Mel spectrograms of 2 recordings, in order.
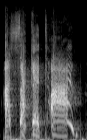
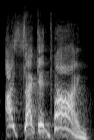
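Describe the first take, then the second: First: High, slow yell, still exasperated; outraged yell again. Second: High, slow, exasperated yell; outraged yell. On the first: Repeating the second cancellation to friends, exasperated yell. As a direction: repeat it in disbelief. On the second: Telling friends about the cancelled appointment, outraged yell. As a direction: stretch it out, disbelieving. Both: Retold or imitated.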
